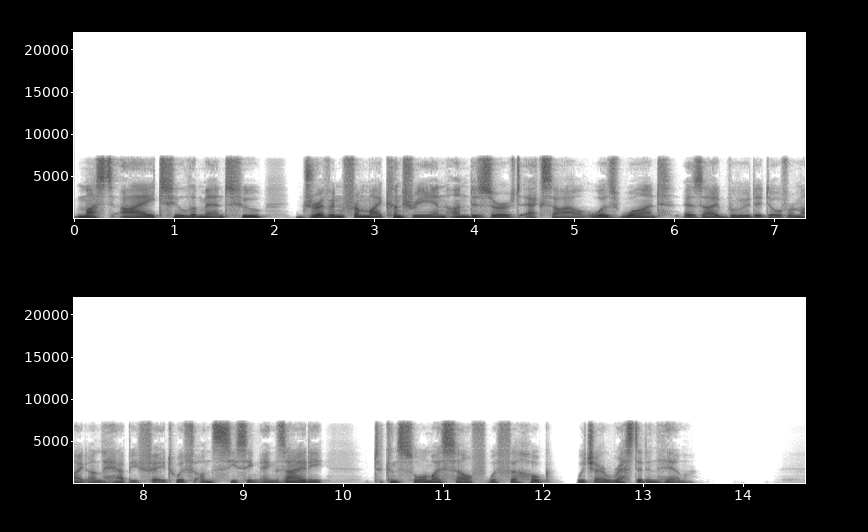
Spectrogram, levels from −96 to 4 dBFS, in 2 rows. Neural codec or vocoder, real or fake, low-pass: codec, 16 kHz, 0.5 kbps, FunCodec, trained on LibriTTS, 25 frames a second; fake; 7.2 kHz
